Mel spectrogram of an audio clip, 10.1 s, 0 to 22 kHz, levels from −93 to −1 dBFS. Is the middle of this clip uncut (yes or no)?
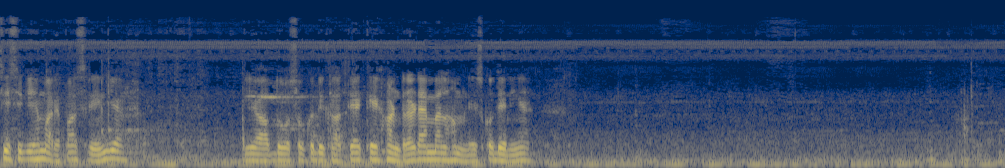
yes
